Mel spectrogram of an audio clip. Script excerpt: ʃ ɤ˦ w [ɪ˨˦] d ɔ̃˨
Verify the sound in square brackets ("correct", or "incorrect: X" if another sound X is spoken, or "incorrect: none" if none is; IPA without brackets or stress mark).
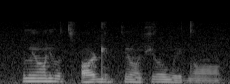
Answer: incorrect: ɪ˨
